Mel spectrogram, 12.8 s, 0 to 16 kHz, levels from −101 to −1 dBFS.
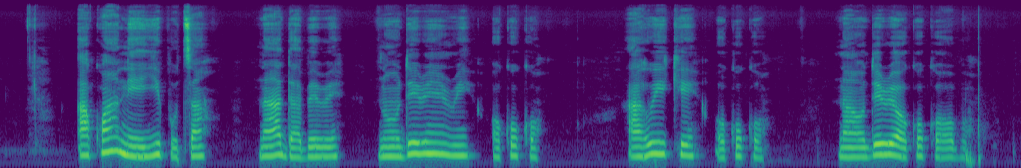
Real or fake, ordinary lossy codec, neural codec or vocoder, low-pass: fake; none; vocoder, 48 kHz, 128 mel bands, Vocos; 14.4 kHz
